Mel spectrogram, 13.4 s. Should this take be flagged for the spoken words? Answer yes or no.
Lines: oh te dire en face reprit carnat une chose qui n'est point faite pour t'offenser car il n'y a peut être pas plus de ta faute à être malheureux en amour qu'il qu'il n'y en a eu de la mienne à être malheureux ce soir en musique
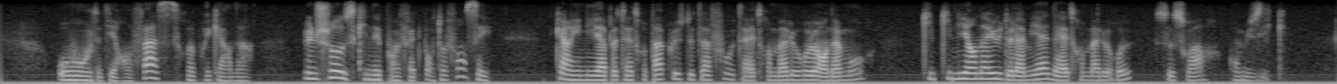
no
